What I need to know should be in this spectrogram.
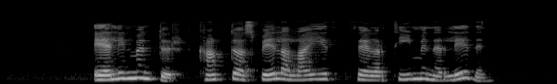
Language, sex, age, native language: Icelandic, female, 50-59, Icelandic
